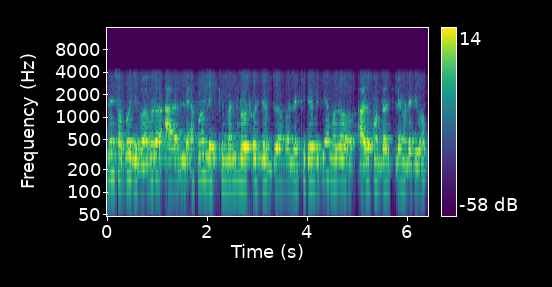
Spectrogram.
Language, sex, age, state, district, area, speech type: Odia, male, 30-45, Odisha, Puri, urban, conversation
